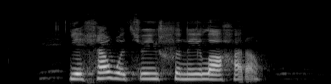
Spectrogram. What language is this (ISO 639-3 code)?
abk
